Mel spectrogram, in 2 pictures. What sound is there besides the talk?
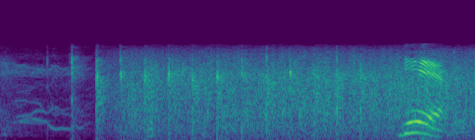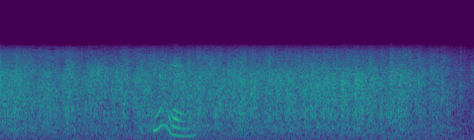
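applause sound effect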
